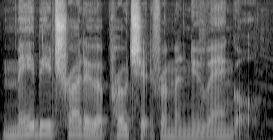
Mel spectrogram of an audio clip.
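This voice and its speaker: A reader playing a gentle, curious young girl ninja in a story reading. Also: medium pitch, normal speed, faint music behind, pitched below the performer's own voice, lightly acted.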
